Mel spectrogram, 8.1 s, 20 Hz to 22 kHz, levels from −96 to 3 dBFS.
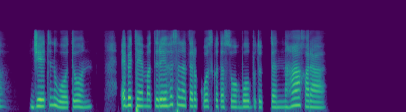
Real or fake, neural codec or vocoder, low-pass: fake; codec, 16 kHz, about 1 kbps, DyCAST, with the encoder's durations; 7.2 kHz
